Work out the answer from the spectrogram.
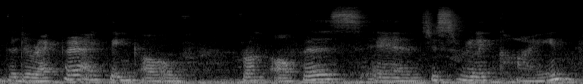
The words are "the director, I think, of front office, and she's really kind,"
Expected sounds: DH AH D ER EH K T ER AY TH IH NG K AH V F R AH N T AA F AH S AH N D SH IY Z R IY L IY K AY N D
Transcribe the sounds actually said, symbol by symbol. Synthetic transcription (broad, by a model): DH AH D ER EH K T ER AY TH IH NG K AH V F R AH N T AA F AH S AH N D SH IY S R IY L IY K AY N D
